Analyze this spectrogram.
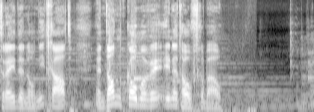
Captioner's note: voiceover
